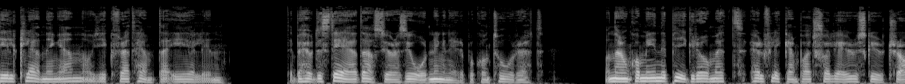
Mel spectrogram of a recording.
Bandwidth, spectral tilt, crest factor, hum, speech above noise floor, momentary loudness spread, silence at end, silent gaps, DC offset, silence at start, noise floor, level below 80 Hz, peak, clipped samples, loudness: 16 kHz; -5.5 dB/octave; 16 dB; none; over 71 dB; 10 LU; 0 s; 2.34-2.80 s; under 0.1%; 0 s; under -90 dBFS; -48 dBFS; -4 dBFS; under 0.1%; -20 LUFS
